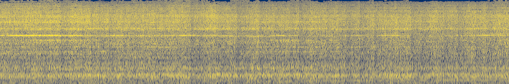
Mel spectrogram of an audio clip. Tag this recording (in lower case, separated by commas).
vehicle, aircraft, medium engine (mid frequency)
